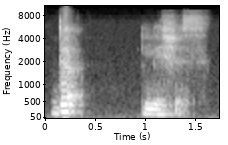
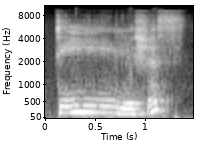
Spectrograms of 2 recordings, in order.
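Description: First: The first vowel is weak and reduced. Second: The first vowel is said fully and clearly. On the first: The speaker calls it right. "The E is not said clearly" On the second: The speaker calls it wrong. "So it's not delicious"

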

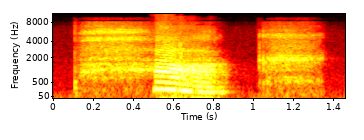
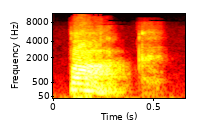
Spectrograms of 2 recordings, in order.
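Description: First: The p and k have a strong puff of air. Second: The p has no puff of air. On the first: The speaker calls it right. "holding the k at the end on longer and putting more air in" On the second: The speaker calls it wrong. "So unaspirated, stopped, it's bark"

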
